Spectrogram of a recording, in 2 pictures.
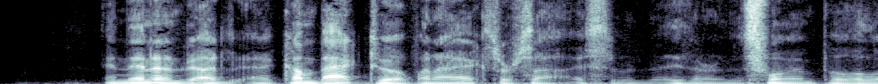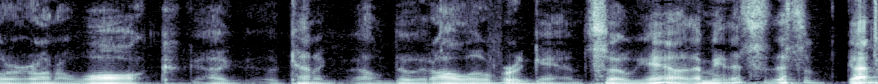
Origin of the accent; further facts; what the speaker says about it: El Dorado, Arkansas, United States; also born or lived in Harrison / Jackson, Mississippi / Little Rock; Well, I was born in El Dorado, moved to Harrison, and then to Jackson, Mississippi, and then back to Little Rock.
